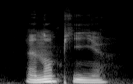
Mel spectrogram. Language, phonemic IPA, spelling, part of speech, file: French, /ɑ̃.piʁ/, empire, noun / verb, Fr-empire.ogg
- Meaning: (noun) 1. empire 2. influence, authority, dominion; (verb) inflection of empirer: 1. first/third-person singular present indicative/subjunctive 2. second-person singular imperative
